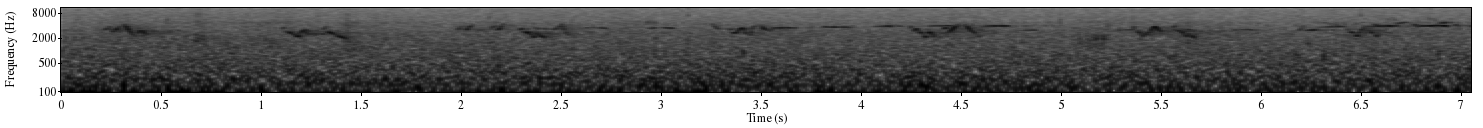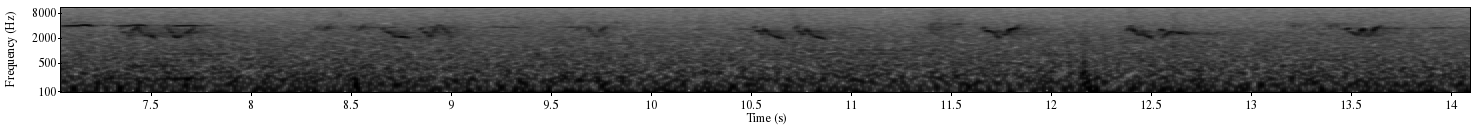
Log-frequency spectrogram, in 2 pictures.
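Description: Near silence with faint birds chirping: short, high, downward notes repeating one to two times a second.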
